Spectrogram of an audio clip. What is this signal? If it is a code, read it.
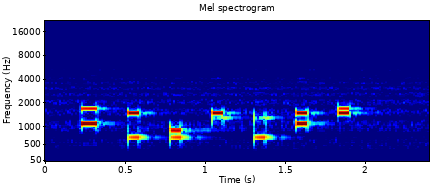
Multi-frequency trunk signalling (R1, as on North American trunks), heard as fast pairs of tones, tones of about 70 ms. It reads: KP 71049 ST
